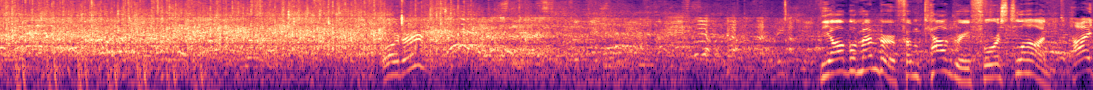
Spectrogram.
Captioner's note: some Applause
